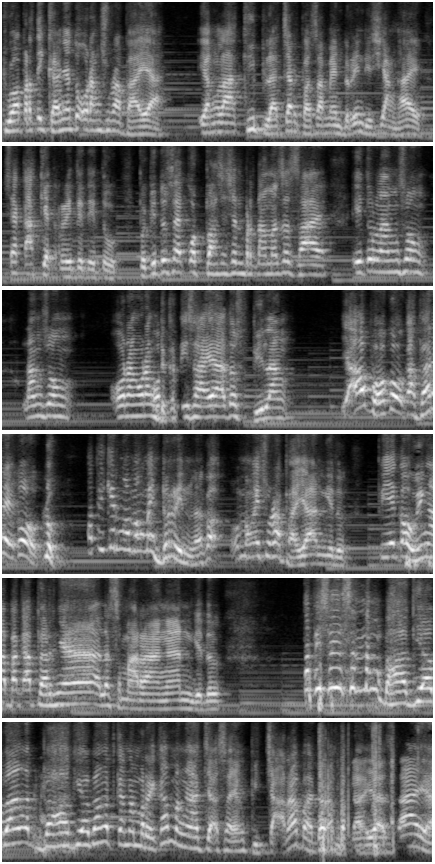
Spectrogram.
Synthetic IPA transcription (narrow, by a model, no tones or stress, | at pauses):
d̥uapərt̪iɡa̤ɲat̪uoɾaŋs̬uɾab̥aja̰ | jaŋlaɡ̥ib̥əlad͡ʒarbaɦasamɛndəɾɪndisia̰ŋɦaesajakaɡ̥ɛt̪̚ret̪ɪt̪it̪ub̥əɡit̪̬usajakob̥ahsɛs̬ənpərt̪amas̬əsae | it̪ulaŋs̬ʊŋ | laŋs̬ʊŋ | oɾaŋoɾaŋdəkət̪is̬ajat̪ʊsb̥ilaŋ | jaʔob̥ɔkɔkabaɾekolʊht̪apikɪrŋɔmɔŋmɛndəɾɪnlahkɔʔŋɔmɔŋasuɾahb̥ajanɡit̪u | piekowɪŋapakab̥a̤rɲalasəmaɾaŋanɡit̪u | t̪apisajasənəŋbaɡiabaŋət̪̚baɡiabaŋət̪̚karnaməɾekaməŋad͡ʒaʔsajaŋb̥it͡ʃa̰ɾapadabuda̰ja̰saja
